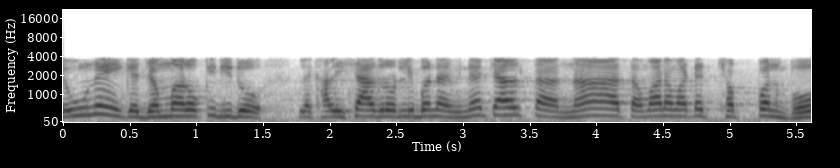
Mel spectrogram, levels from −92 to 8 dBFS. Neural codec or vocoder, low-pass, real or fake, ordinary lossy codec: none; 3.6 kHz; real; none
